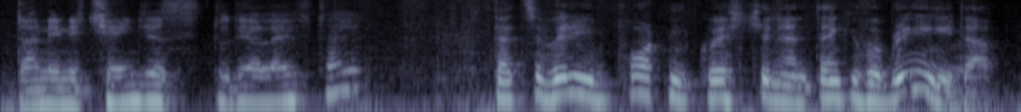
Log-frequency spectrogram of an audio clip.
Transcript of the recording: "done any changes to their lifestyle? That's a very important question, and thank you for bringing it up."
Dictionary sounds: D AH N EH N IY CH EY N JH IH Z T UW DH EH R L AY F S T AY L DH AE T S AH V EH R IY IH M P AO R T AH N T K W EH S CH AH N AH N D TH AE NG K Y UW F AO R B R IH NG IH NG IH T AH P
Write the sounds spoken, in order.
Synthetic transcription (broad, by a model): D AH N EH N IY CH EY N JH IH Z T UW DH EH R L AY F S T AY L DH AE T S AH V EH R IY IH M P AO R T AH N T K W EH S CH AH N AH N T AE NG K Y UW F AO R B R IH NG IH NG IH T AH P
